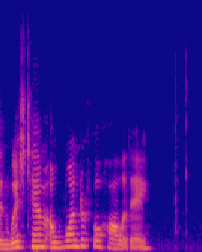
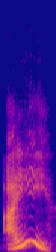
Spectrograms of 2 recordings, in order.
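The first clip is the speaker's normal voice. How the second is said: startled cry; 6 semitones higher, 6 dB louder than usual. Acted. Hamster brushes Edgar's face.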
